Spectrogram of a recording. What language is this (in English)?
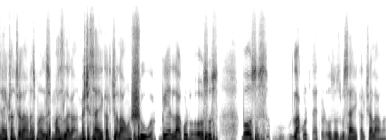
Kashmiri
